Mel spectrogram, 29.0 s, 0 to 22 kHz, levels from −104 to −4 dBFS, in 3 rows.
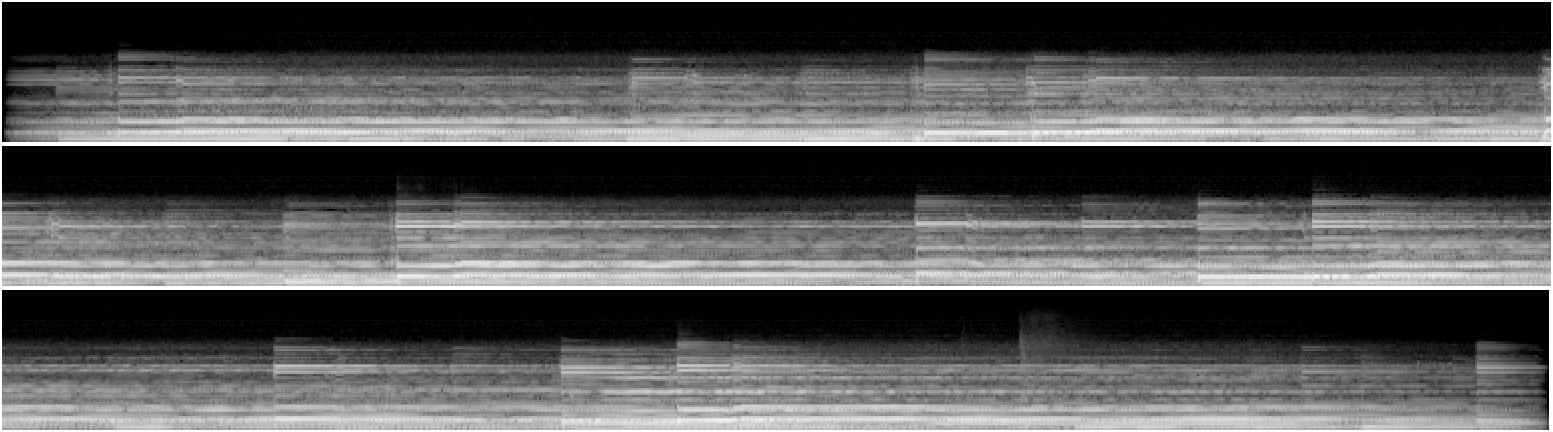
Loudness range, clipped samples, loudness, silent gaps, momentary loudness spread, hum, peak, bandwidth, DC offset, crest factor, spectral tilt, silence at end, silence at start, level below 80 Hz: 4 LU; under 0.1%; -19 LUFS; none; 10 LU; none; -2 dBFS; 4.5 kHz; under 0.1%; 16 dB; -12 dB/octave; 0.1 s; 0.2 s; -40 dBFS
